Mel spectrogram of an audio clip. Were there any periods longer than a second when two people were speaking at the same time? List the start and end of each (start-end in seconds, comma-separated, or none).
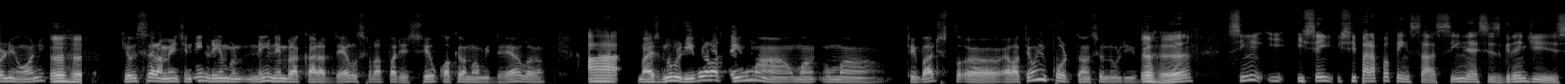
none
